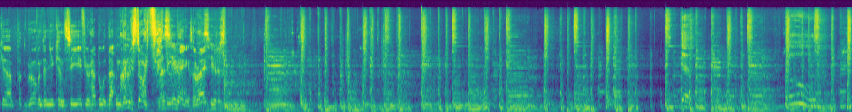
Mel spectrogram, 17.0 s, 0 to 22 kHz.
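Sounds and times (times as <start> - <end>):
guitar playing rhythmic groove: 4.0 - 17.0.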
